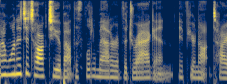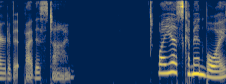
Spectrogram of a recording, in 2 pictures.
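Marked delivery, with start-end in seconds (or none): 5.7-6.8 kindly, pitched-up voice. A narrator reads the saint welcoming the boy in: kindly. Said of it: "said the saint kindly".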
